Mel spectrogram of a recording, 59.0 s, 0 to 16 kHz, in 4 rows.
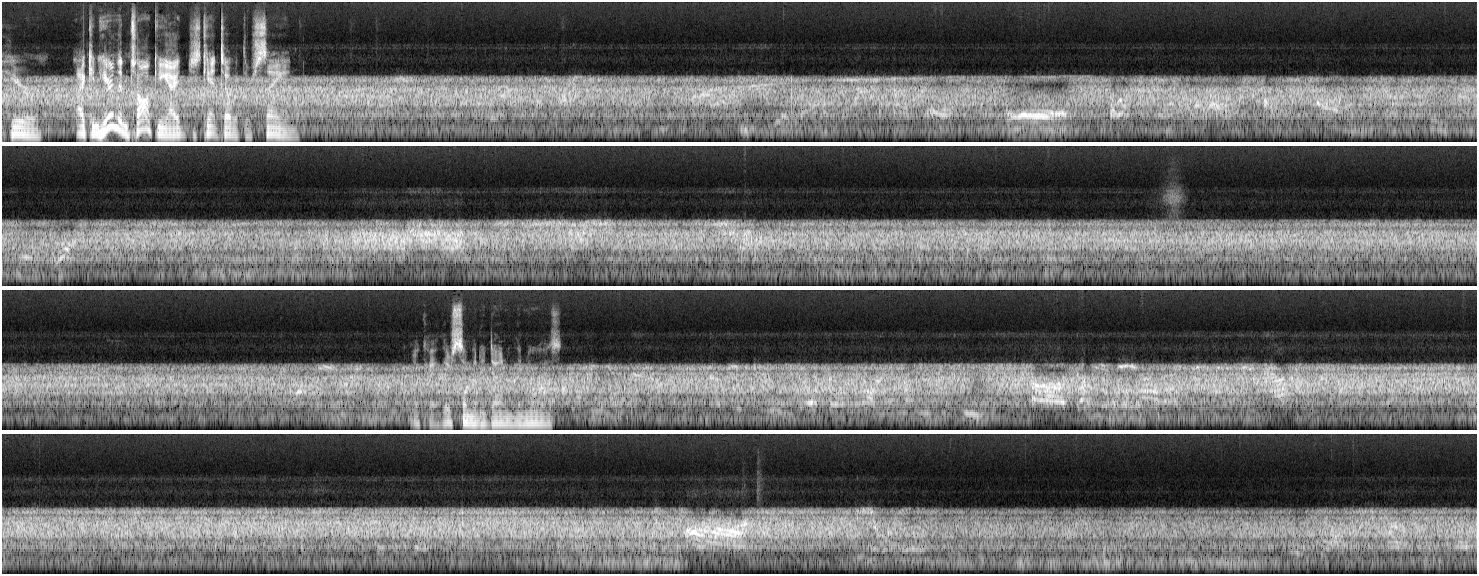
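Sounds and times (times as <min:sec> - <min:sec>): weak garbled radio voices: 0:00.0 - 0:28.2, 0:29.0 - 0:59.0
radio static hiss: 0:00.0 - 0:59.0.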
